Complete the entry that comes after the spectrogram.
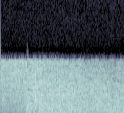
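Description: A violent storm at sea: a powerful wind and crashing waves threatening to break up a ship fill the air, swelling louder after a brief moment and staying heavy and continuous, with deep rumbling underneath and no voices.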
